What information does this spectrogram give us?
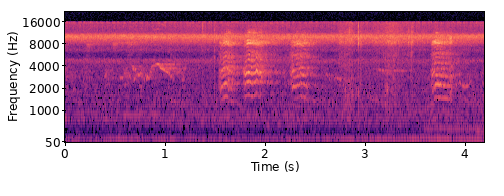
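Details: Wild red-breasted parakeets in a flock, feeding on sengon pods in a tree by a reservoir in the morning, give harsh, nasal, trumpet-like squawks in short bursts, three or four over a few seconds, over a low rumble.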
